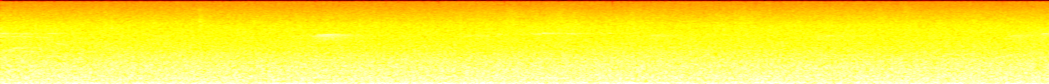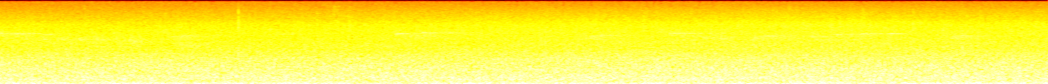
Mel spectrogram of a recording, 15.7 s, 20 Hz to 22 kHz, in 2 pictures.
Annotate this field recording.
just a moment on a bench, at the forest edge, a familiar place from times long ago, the old oak tree which was hit by a lightning stroke, listening to the wind and watching the horizon. (Sony PCM D50)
